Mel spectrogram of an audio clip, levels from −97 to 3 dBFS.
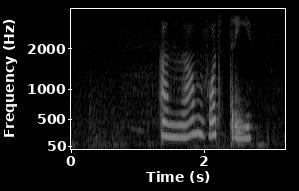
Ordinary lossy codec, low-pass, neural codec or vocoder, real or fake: none; 3.6 kHz; none; real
